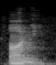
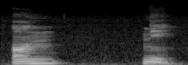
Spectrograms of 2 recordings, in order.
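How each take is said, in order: First: The two syllables are run together. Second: The two syllables are said clearly separate. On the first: The speaker calls it wrong. "not 언니" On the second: The speaker calls it right. "pronounce it as a two different syllables like 언니"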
